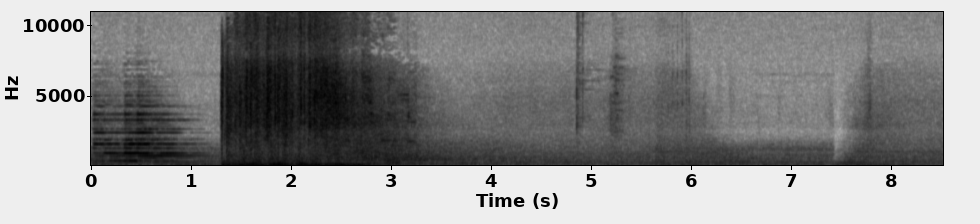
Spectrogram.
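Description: Naval guns fire in World of Warships: Legends, one heavy booming salvo with a roaring, crackling tail that decays over a couple of seconds, followed by quieter distant rumbles.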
